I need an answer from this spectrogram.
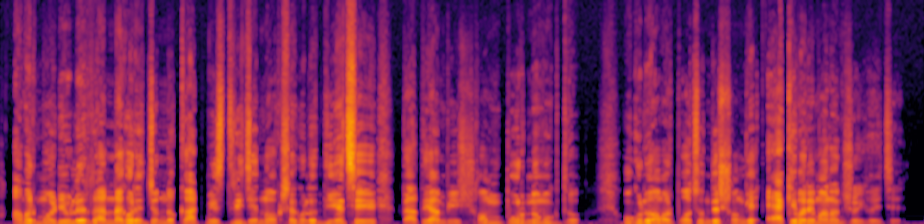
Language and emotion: Bengali, happy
